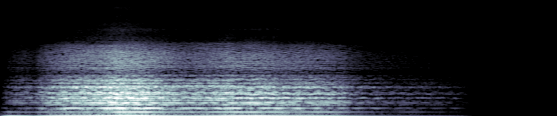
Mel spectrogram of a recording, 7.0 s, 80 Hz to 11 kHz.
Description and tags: Choir Sting 4
A short choir sting, but with a synthesized chorus.
I'd love to see it!
sting, stinger, choral, religious, synth, music, electronic, vocal, church, melodic, singing, cinematic, choir, voice, processed, musical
